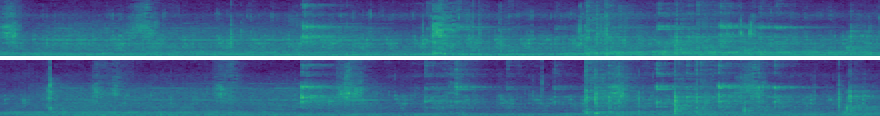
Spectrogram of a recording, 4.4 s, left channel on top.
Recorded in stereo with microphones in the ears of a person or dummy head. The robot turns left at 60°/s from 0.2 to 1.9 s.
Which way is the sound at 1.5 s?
35° right (ahead or behind).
